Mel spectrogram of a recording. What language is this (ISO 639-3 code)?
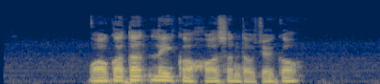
yue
